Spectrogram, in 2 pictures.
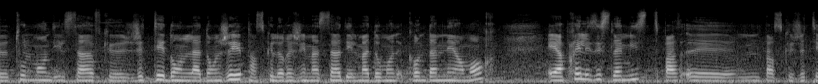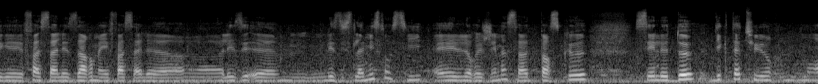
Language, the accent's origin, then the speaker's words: French; Syria; French is a second language; moved away as an adult; now in France; Dès que je suis arrivée en France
